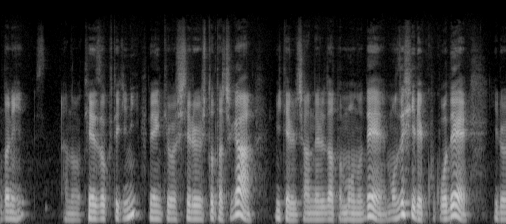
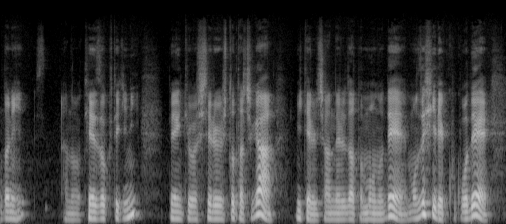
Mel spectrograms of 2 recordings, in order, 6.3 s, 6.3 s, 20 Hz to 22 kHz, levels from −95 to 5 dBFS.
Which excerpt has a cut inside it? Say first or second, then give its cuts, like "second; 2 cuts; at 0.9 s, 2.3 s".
first; 1 cut; at 1.8 s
